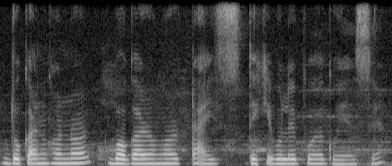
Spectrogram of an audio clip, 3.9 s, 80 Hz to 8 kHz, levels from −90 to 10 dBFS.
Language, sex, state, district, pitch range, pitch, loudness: Assamese, female, Assam, Sonitpur, 215-225 Hz, 220 Hz, -19 LUFS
